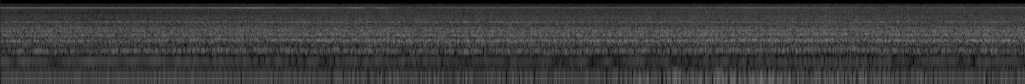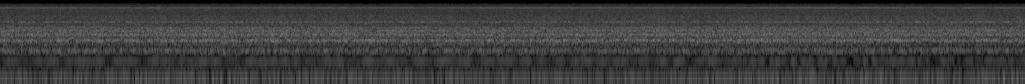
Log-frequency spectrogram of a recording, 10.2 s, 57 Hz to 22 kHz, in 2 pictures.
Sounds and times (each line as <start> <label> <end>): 0.0 four propellers on a small Hubsan drone 10.2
